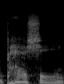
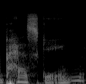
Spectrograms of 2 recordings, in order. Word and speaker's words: Pesci: uh you know like instead of uh Joe Joe Pesci you could be like Joe pesky pronounce it with a hard C the other one is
